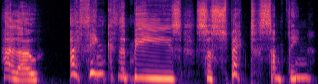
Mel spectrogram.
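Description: A woman voicing an earnest, scheming, silly male toy bear from a children's storybook, with excitable, self-important pronouncements. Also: high voice, slow, no echo, studio quality, voice pushed up, heavily acted. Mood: hushed suspicion.

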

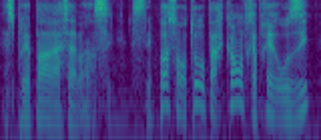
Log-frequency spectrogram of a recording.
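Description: A man's voice: mid-range voice, very animated. Quebec guy game mastering, takes his time describing stuff, lots of fillers. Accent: Quebec French. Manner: descriptive, unhurried storytelling with many fillers. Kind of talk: narrating a tabletop game.

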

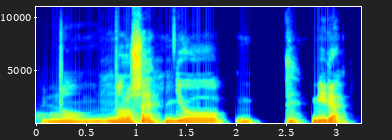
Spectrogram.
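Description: A woman's voice: on the low side, animated, normal speed, warm tone. A woman doing a stammering awkward man. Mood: hesitant. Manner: hesitant, stammering. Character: awkward cynical man dodging feelings.

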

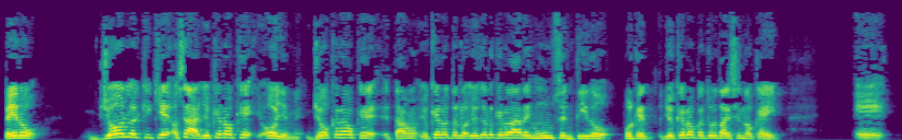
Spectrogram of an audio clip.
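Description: Dominican male podcast co-host, high husky voice, quick to disagree. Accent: Dominican Spanish. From Dominican Republic. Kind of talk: casual discussion.

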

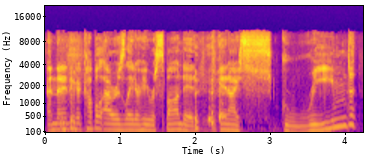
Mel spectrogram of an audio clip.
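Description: A man's voice: mid-range voice, a little slow, dry recording. A young man with a mid-range voice banters casually. He tells stories with dramatic self-quotes, and the sound is dry with no room to it. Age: young adult.

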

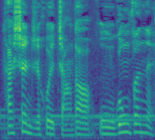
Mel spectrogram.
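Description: In a casual lesson with his young child, a father acts as host, explaining animals from a book one step at a time and often asking small questions. He speaks at medium pitch and normal speed, with music playing.

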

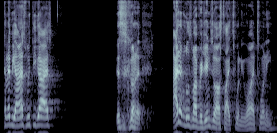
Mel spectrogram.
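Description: A man in his thirties hosting a faith talk show, telling personal stories in a casual, animated way with many restarts. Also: fairly high pitch, fast talker, gravelly. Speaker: podcast host.

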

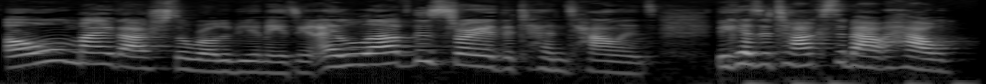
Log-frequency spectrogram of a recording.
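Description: A woman's voice: a little high, lively intonation, quick pace, bright, forceful tone. A woman coaching people on business and faith in an earnest, encouraging talk, peppered with "like" and little acted-out quotes. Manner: earnest, encouraging, filler-heavy with frequent "like"; acts out little quoted voices for herself and God. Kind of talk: faith-based motivational talk.

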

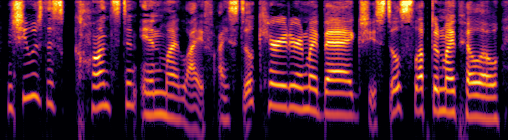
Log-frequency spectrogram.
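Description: A woman's voice: mid-range voice, lively intonation, normal speed, no room sound, studio quality. A woman telling a personal story to an audience in an earnest, vivid way.

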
